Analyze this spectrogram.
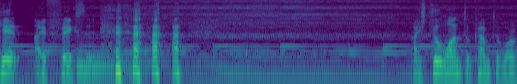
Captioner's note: laughs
